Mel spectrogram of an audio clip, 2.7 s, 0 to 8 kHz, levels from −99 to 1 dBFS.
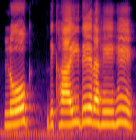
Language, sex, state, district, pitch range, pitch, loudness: Hindi, female, Madhya Pradesh, Bhopal, 240-275 Hz, 245 Hz, -13 LUFS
